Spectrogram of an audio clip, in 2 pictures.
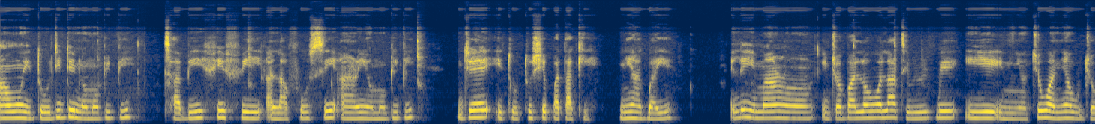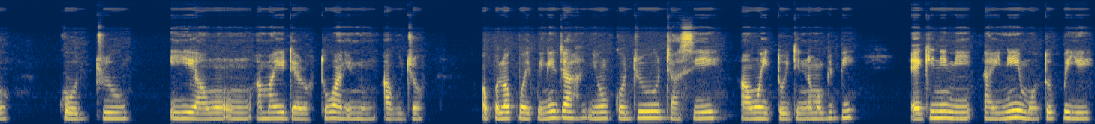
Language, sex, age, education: Yoruba, female, 15-29, tertiary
